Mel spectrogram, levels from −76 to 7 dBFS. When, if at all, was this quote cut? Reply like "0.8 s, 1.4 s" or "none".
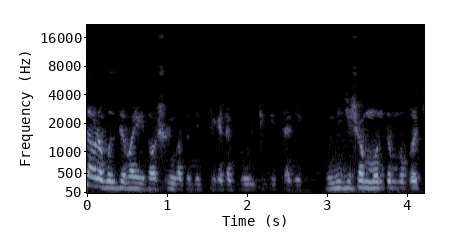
2.8 s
